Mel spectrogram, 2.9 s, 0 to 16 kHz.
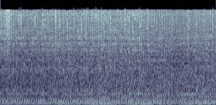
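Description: A propeller airplane in a PS4 video game, a steady dense engine drone with a low rumble that holds at constant loudness throughout, no voices.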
